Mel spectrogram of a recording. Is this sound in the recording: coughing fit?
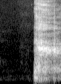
yes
